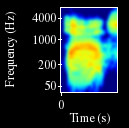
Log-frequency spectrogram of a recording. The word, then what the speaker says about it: DUTCH: an acronym for this which is uh utch pronounced dutch and it stands for decentralized universe there's an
